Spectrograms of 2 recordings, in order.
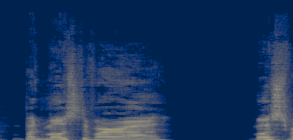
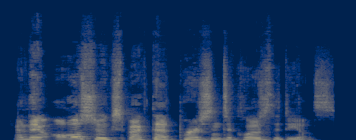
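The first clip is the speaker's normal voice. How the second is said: ordinary delivery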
